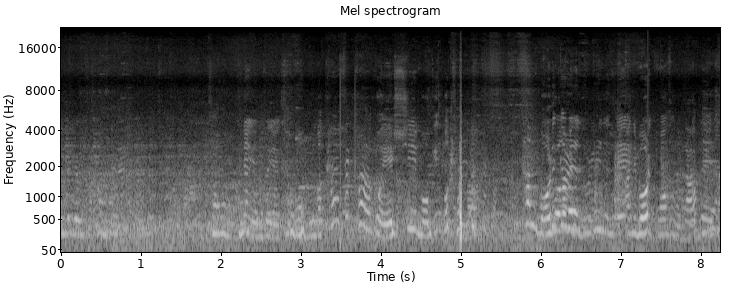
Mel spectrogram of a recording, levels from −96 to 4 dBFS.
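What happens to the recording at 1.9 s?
Nothing goes wrong at 1.9 s; the sound carries on intact through that moment.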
